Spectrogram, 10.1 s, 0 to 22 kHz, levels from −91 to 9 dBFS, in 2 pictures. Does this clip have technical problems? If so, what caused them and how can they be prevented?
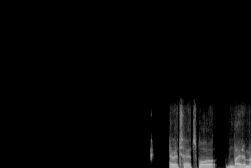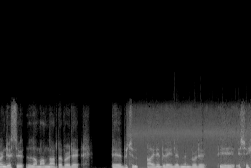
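Yes. Short concealed packet loss hits around 5.43 to 5.61 s and 9.04 to 9.10 s. About 20 ms and then 40 ms of audio arrived too late, and the decoder papered over each gap with a brief smear. A deeper jitter buffer or forward error correction on the link would prevent it.

Mains buzz comes in at 7.52 s and runs to the end. It's a raspy 50 Hz harmonic buzz about 15 dB under the speech, from switching spikes leaking into the chain. Shielded, properly grounded cabling kept away from dimmers and cheap power supplies would prevent it.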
